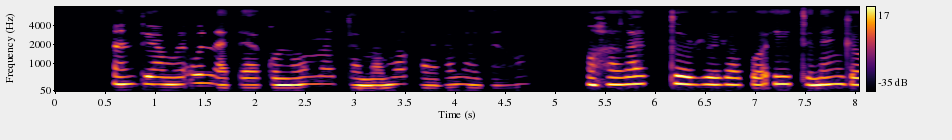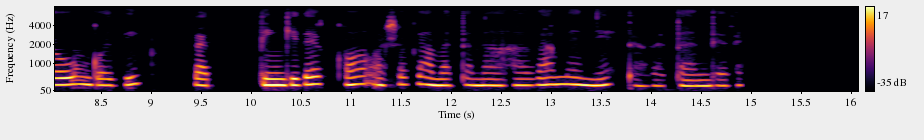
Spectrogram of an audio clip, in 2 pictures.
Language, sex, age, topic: Oshiwambo, female, 18-24, agriculture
